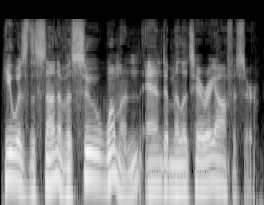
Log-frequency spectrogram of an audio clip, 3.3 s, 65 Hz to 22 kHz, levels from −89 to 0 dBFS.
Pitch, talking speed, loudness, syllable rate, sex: 115 Hz, 220 wpm, -16 LUFS, 5.7 syllables/s, male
